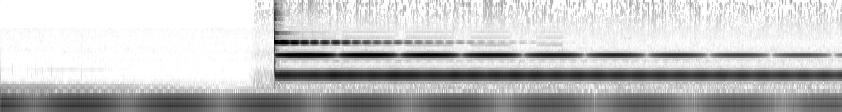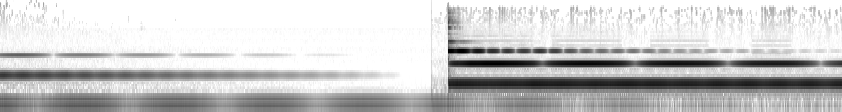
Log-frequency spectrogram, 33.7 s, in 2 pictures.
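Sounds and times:
long pentatonic bell thread: 0:05.5 - 0:21.2, 0:25.8 - 0:33.6.

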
